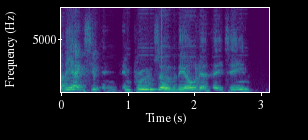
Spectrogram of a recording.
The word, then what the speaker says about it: Axumin: The Axumin, which is the one we were just talking about, I think you asked about, Bill, it's spelled AXUMIN, is more advanced F-18.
